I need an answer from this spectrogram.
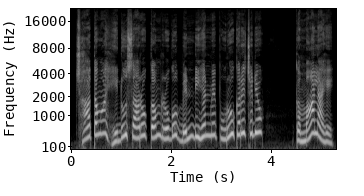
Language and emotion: Sindhi, surprised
